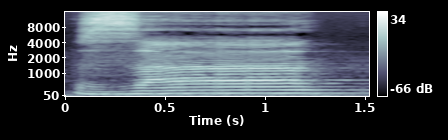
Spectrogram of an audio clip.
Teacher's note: اب زا کی جو آواز ہے یہ شہد کی مکھی کی بنبناہٹ کی طرح اس کی آواز آتی ہے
